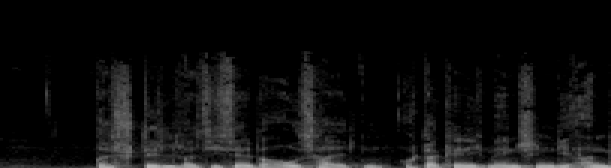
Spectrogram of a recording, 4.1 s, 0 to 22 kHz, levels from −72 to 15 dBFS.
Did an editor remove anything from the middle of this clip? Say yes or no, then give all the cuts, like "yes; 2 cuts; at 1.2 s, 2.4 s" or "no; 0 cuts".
yes; 2 cuts; at 1.2 s, 2.6 s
